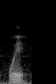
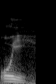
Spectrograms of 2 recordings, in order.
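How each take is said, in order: First: It glides from w to e, like 'we'. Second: It glides from o to i, like 'oi'. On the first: The speaker calls it right. "ওই উচ্চারণ না হয়ে এটা উচ্চারণ হবে ওয়ে" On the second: The speaker calls it wrong. "এর মূল উচ্চারণটা হওয়া উচিত ছিল ও প্লাস ই"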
